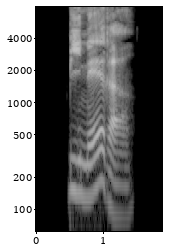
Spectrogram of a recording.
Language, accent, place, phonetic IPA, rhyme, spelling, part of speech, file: German, Germany, Berlin, [biˈnɛːʁɐ], -ɛːʁɐ, binärer, adjective, De-binärer.ogg
- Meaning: inflection of binär: 1. strong/mixed nominative masculine singular 2. strong genitive/dative feminine singular 3. strong genitive plural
